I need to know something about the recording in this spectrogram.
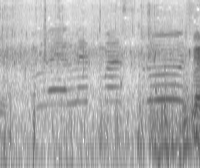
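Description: People talking over steady wind noise on the microphone, with a single short click about a third of a second in.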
